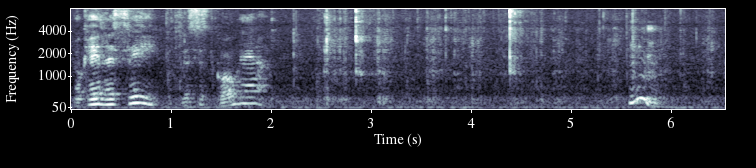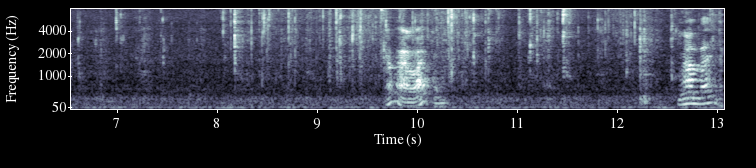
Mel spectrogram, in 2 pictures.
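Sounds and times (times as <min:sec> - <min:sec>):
chewing crunchy peanuts: 0:01.9 - 0:13.0
person humming: 0:05.6 - 0:06.0.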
